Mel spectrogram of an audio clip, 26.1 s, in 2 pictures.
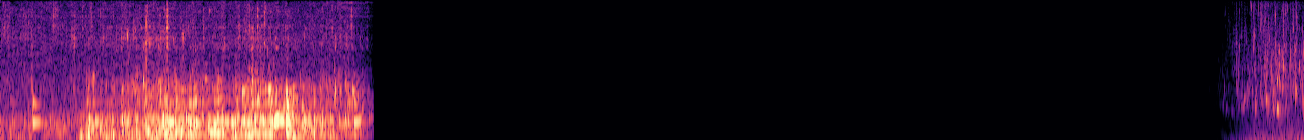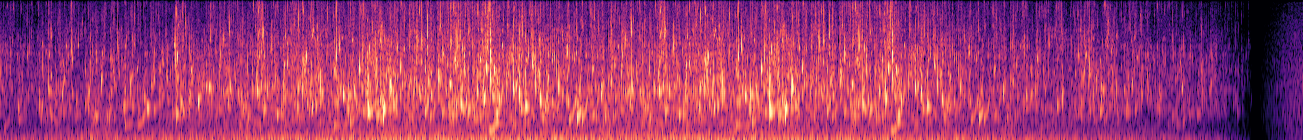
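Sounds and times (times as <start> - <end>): water washing over pebbles: 12.4 - 25.4.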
